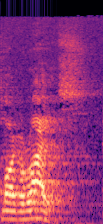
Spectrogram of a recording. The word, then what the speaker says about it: Margaritis: But if you look at the spelling of my last name, it ends in an IS, not an AS. And it actually should be pronounced Margaritis, like hepatitis, gingivitis, laryngitis. My name's not fine.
